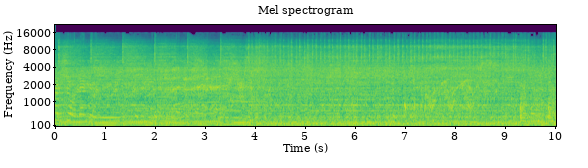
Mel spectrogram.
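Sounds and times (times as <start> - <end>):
bass guitar: 0.0 - 10.0
distorted guitars: 0.0 - 10.0
drums: 0.0 - 10.0.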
